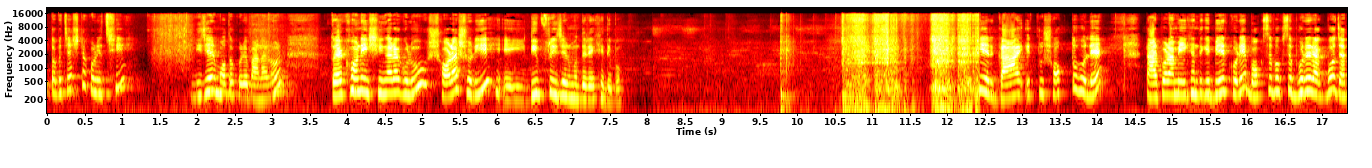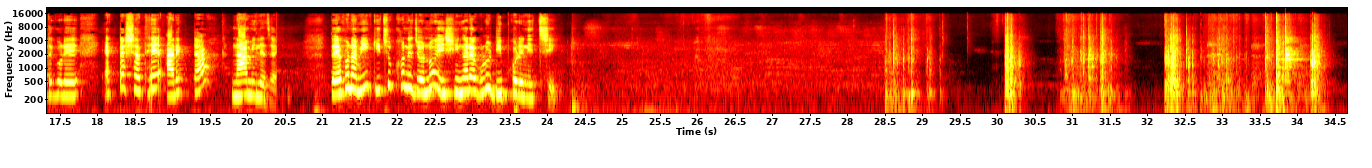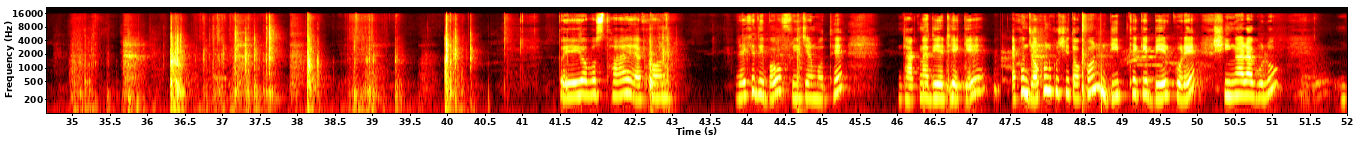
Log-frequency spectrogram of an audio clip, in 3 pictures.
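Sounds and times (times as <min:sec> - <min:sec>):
rustling and scraping of tray: 0:01.4 - 0:03.2, 0:10.5 - 0:12.6, 0:30.8 - 0:40.4
frozen food thunking into plastic container: 0:30.1 - 0:34.5.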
